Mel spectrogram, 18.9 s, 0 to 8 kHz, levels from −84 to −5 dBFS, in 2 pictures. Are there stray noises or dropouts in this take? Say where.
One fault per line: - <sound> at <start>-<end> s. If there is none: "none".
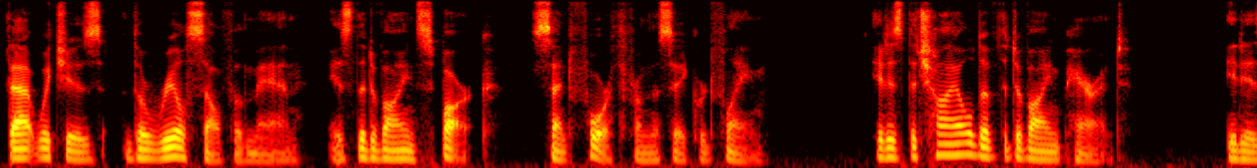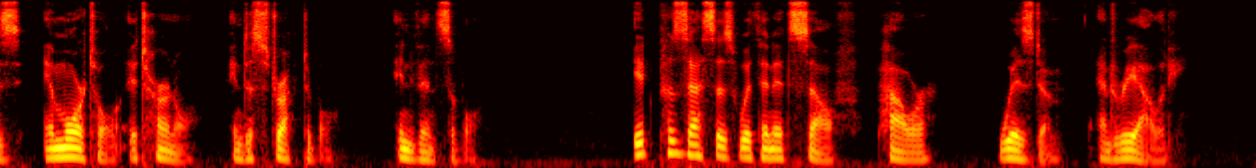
none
